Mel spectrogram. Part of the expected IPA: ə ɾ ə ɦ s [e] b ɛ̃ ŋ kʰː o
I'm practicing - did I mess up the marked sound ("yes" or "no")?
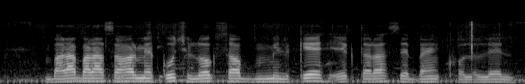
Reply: no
